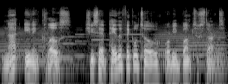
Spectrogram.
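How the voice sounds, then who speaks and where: A man plays a jaded little cartoon sidekick from a fairy world. His voice is low yet swings freely, full of dry sarcasm, with prominent music underneath. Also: big pitch swings, measured pace. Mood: deadpan teasing. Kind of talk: comic fan-dub voice acting.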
